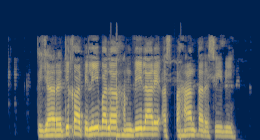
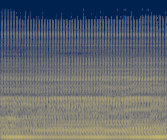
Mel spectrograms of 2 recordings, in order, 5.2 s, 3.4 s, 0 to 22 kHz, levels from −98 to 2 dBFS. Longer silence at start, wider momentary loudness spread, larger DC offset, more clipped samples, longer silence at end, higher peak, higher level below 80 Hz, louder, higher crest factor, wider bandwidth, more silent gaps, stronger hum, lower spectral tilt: first, 0.75 s vs 0 s; first, 11 LU vs 3 LU; neither; neither; first, 0.5 s vs 0 s; first, 0 dBFS vs -10 dBFS; second, -52 dBFS vs -46 dBFS; first, -14 LUFS vs -25 LUFS; about the same, 14 dB vs 14 dB; second, 8 kHz vs 14 kHz; neither; neither; about the same, -5.5 dB/octave vs -5 dB/octave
